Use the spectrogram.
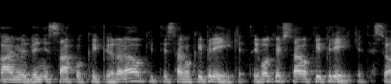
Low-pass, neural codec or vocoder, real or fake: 7.2 kHz; none; real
